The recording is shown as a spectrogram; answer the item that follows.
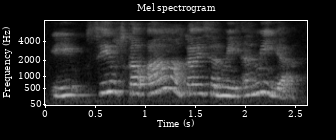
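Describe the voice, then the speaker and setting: A woman teacher, retelling a tale in a lively way, often ending with a tag question. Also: sits high, normal speed, recorded from a distance. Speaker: literature teacher. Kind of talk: retelling a story in a lesson. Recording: roomy, from off the mic.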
